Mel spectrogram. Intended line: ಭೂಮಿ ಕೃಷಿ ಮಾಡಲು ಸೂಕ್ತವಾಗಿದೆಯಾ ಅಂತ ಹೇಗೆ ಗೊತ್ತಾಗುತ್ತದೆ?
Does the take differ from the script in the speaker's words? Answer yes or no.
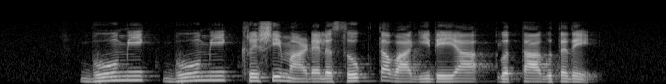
yes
